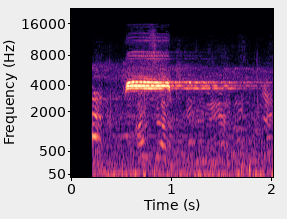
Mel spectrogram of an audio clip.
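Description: A referee's whistle blows once, a short steady high blast lasting about half a second and starting about half a second in: the signal that the free kick may be taken. Voices and stadium background noise run underneath.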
